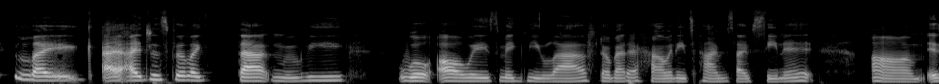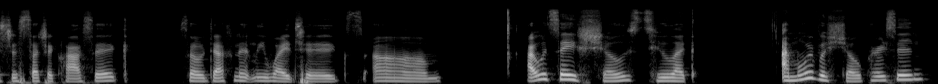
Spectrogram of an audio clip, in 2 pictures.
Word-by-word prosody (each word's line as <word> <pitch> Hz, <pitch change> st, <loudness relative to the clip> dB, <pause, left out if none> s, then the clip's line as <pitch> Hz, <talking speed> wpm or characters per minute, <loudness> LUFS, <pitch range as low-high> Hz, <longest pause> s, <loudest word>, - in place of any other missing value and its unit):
Like, 190 Hz, -, +3 dB
I -, -, +7 dB
I -, -, +5 dB
just 215 Hz, +1 st, -1 dB
feel 200 Hz, -2 st, +4 dB
like 185 Hz, 0 st, +2 dB, 0.3 s
that 165 Hz, -1 st, +7 dB
movie 180 Hz, +4 st, -3 dB, 0.5 s
will 165 Hz, -2 st, +3 dB
always 155 Hz, -1 st, +2 dB
make 150 Hz, 0 st, -4 dB
me 150 Hz, -3 st, -3 dB
laugh 140 Hz, +3 st, -1 dB
no 150 Hz, -2 st, -2 dB
matter 150 Hz, +2 st, -3 dB
how 140 Hz, -4 st, -4 dB
many 140 Hz, 0 st, -3 dB
times 140 Hz, +1 st, -6 dB
I've 135 Hz, +1 st, -4 dB
seen 135 Hz, +1 st, -6 dB
it, 160 Hz, +2 st, -4 dB, 0.5 s
um, 135 Hz, -5 st, -1 dB
it's 150 Hz, +1 st, 0 dB
just 150 Hz, -2 st, -5 dB
such 150 Hz, 0 st, -3 dB
a 145 Hz, -, -2 dB
classic, 160 Hz, +6 st, -3 dB, 0.5 s
so 155 Hz, -3 st, -1 dB
definitely 160 Hz, +1 st, -3 dB
White 145 Hz, -4 st, -1 dB
Chicks. 135 Hz, -2 st, -4 dB
Um, 150 Hz, -2 st, -4 dB, 0.9 s
I -, -, +7 dB
would 240 Hz, 0 st, +2 dB
say 230 Hz, -3 st, +6 dB
shows 175 Hz, +3 st, -3 dB
too 160 Hz, -1 st, -3 dB
like 150 Hz, -2 st, -1 dB, 0.9 s
I'm 180 Hz, -, +6 dB
more 225 Hz, +8 st, +3 dB
of 275 Hz, -, -5 dB
a 200 Hz, -, +3 dB
show 145 Hz, -5 st, -4 dB
person 215 Hz, +7 st, -1 dB
160 Hz, 140 wpm, -25 LUFS, 145-185 Hz, 0.9 s, I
